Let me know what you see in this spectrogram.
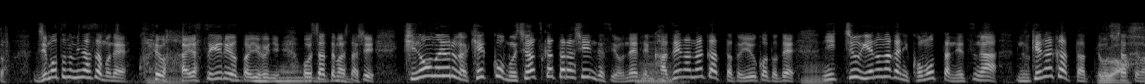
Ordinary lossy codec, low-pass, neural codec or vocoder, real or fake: none; 7.2 kHz; none; real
